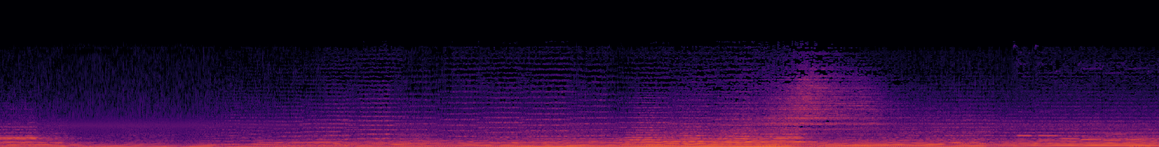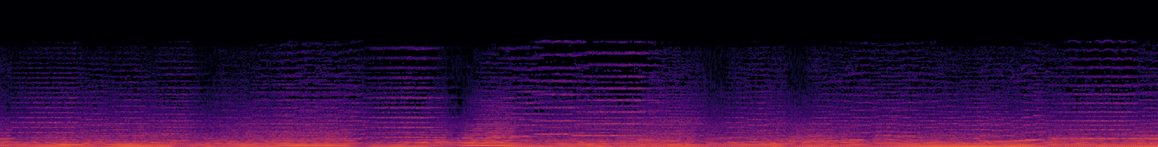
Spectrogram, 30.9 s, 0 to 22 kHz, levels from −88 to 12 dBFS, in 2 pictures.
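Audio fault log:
throughout mains buzz: a steady, raspy buzz sitting roughly 20 dB under the sound, built on 50 Hz. Sharp switching spikes twice per cycle spread harmonics up to several kHz, so it rasps, unlike smooth hum, which stays a low pure tone.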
